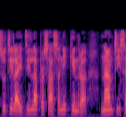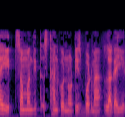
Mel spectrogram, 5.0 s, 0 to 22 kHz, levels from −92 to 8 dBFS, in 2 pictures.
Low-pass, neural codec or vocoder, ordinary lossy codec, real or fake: 7.2 kHz; vocoder, 44.1 kHz, 128 mel bands every 256 samples, BigVGAN v2; none; fake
